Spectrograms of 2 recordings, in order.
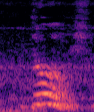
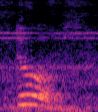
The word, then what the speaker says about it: durch: You have the I and you have the CH also, be careful. Geteilt durch. So we have the CH also with the mouth, yeah? Durch. Divided by. Yeah? Geteilt durch.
